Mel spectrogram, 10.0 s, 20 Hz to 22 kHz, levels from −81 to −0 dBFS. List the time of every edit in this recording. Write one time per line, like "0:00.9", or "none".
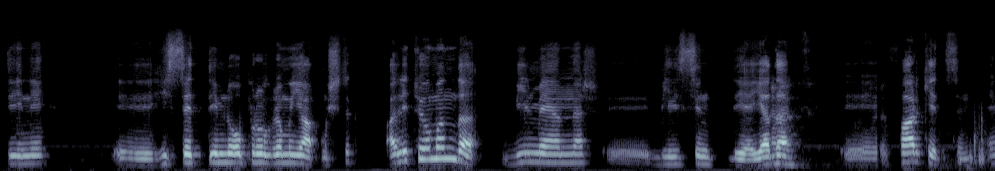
none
